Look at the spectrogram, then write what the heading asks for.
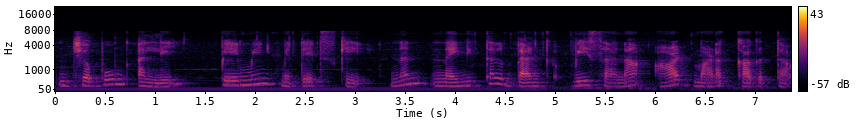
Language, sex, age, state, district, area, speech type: Kannada, female, 30-45, Karnataka, Chamarajanagar, rural, read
